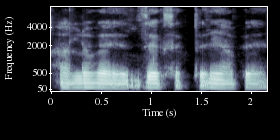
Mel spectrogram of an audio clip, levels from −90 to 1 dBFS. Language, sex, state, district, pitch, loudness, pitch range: Hindi, male, Bihar, Araria, 100 Hz, -15 LUFS, 95-100 Hz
